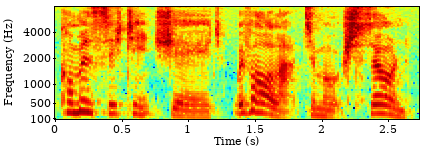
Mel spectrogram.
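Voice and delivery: normal talking voice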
